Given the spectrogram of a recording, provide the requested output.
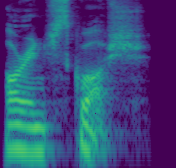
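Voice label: "orange squash", English, British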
